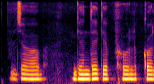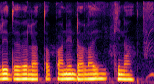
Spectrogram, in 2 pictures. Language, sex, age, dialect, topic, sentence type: Bhojpuri, male, 18-24, Northern, agriculture, question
